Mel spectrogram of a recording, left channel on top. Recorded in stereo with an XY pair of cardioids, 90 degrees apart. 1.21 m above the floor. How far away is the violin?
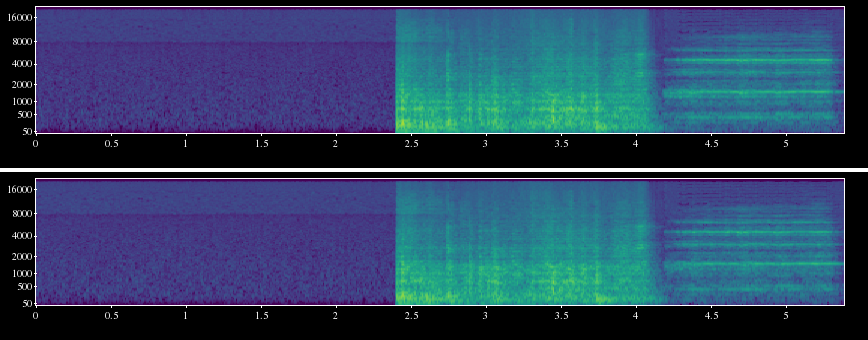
About 3 m.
